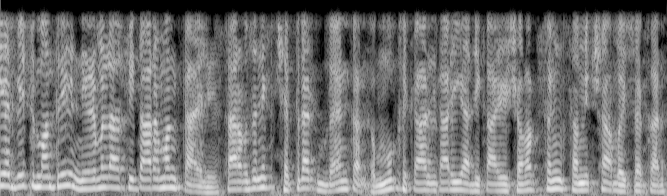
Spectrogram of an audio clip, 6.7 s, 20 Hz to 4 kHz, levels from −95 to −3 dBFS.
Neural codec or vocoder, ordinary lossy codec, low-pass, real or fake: codec, 16 kHz, 4 kbps, FreqCodec, larger model; none; 3.6 kHz; fake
